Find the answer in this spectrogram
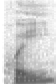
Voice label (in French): "hui2", chinois; Cours-de-Chinois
